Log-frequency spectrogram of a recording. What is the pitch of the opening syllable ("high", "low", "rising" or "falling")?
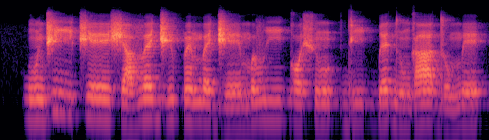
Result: low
